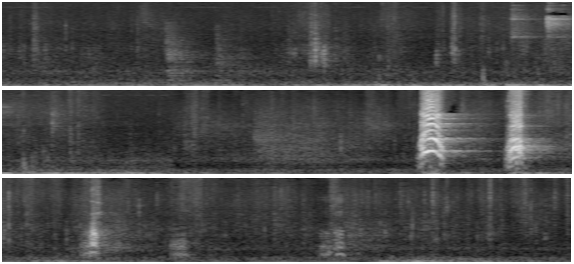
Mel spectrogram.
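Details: Hungry Corgi barking to wake its sleeping siblings: after quiet rustling, two sharp, loud barks come in quick succession, followed by a softer third bark and a faint one near the end, with low background hum.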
